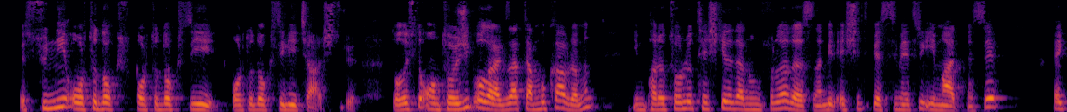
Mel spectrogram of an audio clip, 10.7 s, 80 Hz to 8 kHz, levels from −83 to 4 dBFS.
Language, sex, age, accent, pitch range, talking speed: Turkish, male, 40-59, native, 140-195 Hz, 135 wpm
